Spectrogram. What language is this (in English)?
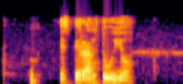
Esperanto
